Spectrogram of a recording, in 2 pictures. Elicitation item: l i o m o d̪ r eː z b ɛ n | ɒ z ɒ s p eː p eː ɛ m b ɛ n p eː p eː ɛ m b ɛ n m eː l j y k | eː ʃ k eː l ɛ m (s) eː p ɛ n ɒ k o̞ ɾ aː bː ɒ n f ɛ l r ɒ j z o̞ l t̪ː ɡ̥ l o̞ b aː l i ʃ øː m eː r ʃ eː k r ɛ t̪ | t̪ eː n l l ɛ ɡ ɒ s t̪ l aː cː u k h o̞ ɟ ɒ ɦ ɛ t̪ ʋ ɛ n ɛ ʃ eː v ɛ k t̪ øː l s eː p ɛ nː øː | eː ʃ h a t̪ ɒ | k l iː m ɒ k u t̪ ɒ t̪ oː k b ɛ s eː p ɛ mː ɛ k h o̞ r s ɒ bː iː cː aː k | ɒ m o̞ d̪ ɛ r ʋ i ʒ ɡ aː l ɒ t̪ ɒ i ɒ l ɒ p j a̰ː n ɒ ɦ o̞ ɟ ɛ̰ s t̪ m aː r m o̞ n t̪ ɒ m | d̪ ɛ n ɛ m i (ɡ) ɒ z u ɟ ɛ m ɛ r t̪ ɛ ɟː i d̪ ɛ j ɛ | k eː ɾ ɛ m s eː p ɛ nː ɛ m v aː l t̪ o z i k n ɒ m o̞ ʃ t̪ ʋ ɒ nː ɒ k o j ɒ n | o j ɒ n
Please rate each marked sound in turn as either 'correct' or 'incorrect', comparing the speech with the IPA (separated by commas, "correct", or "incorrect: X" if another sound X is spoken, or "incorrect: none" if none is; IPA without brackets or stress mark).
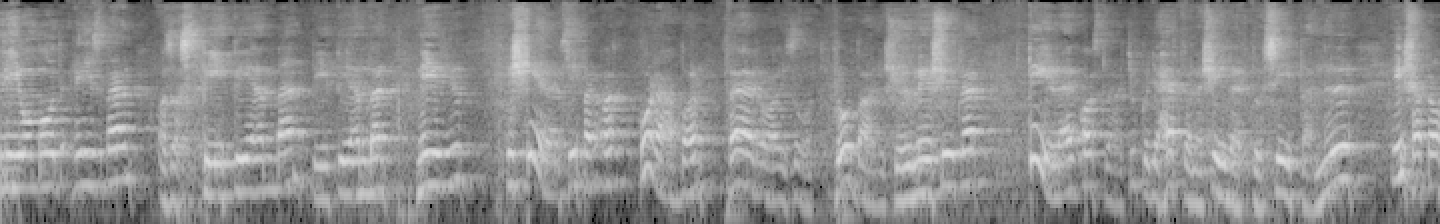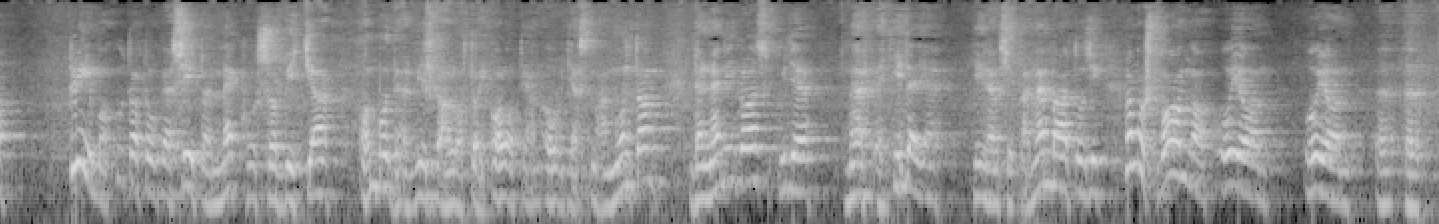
correct, correct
